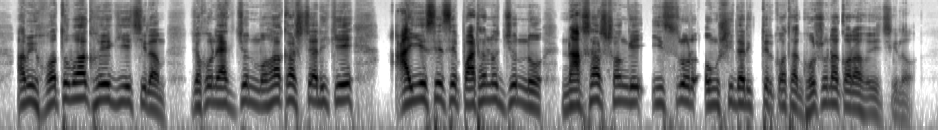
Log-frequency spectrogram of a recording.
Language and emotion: Bengali, surprised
